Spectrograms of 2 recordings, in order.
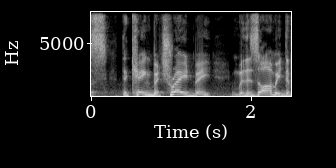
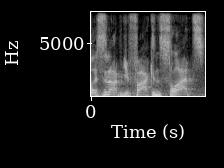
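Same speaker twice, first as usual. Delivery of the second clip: bad put-on Australian accent, woman's voice. Voicing a horrible australian woman character: australian woman's accent. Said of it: "a horrible Australian woman? That would sound like this".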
